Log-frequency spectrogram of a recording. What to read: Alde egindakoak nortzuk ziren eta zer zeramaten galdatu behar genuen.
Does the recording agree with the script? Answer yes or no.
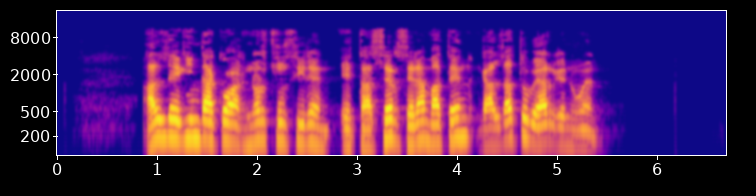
yes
